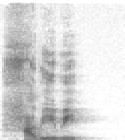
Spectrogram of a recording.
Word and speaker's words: Habibi: Habibi es con Ha. Normalmente se escribe con H, sí, pero Ha, Ha. Ha es una letra que sale de la garganta.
